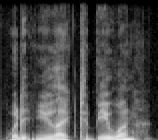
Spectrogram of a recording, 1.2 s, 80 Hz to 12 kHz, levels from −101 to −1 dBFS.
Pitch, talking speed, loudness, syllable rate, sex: 110 Hz, 305 wpm, -15 LUFS, 6.1 syllables/s, male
